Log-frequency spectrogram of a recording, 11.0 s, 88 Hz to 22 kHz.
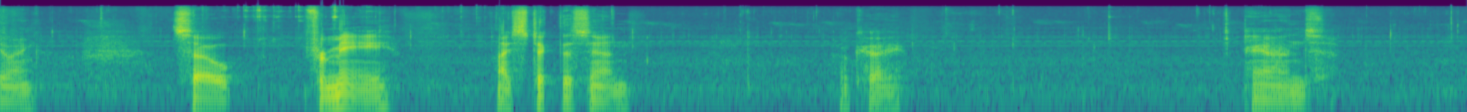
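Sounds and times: room hiss: 0:00.0 - 0:11.0.

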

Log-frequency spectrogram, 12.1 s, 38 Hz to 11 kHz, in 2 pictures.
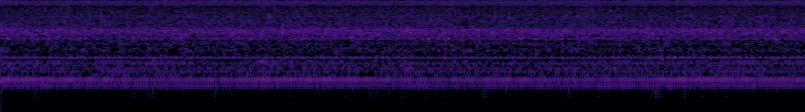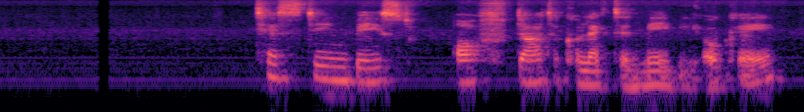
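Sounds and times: faint hum with hiss: 0:00.0 - 0:12.0.

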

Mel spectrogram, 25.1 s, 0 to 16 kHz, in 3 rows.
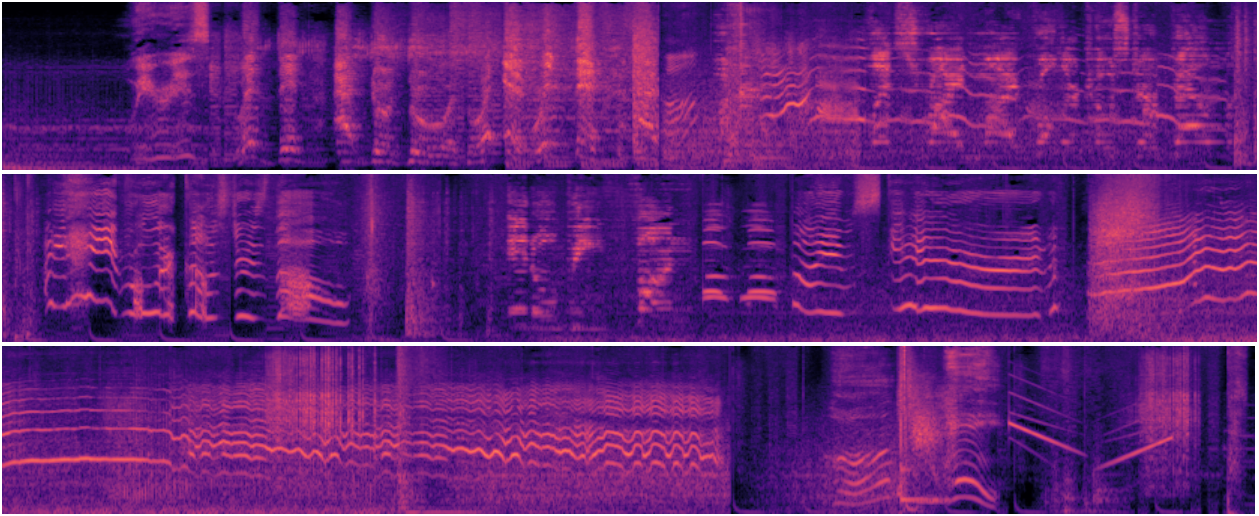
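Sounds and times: low rumble: 0:00.0 - 0:01.4, 0:04.3 - 0:08.1, 0:11.9 - 0:18.6
cartoon voices screaming: 0:04.8 - 0:09.0.

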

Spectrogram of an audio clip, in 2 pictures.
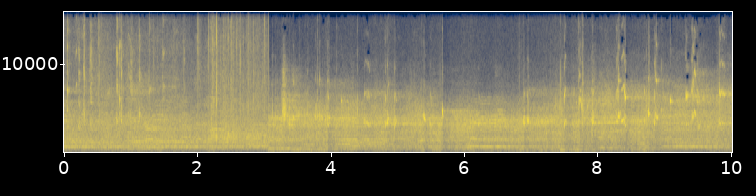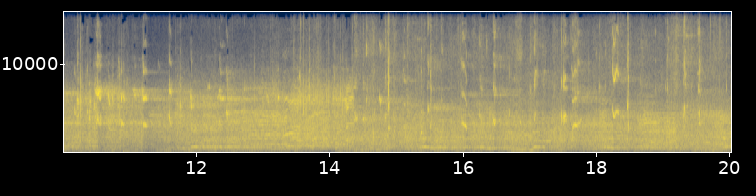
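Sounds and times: crowd voices and shouts: 0:00.0 - 0:20.0
basketball bouncing on court: 0:09.6 - 0:11.5.

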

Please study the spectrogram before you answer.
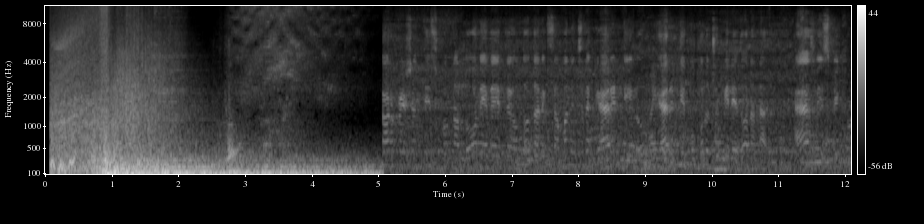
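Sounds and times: whoosh: 0:00.1 - 0:05.1
deep boom: 0:00.6 - 0:05.1
low sustained rumble: 0:00.8 - 0:05.1.

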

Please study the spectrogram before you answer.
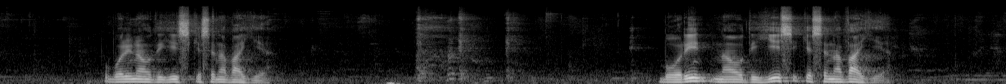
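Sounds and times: person coughing faintly: 0:04.1 - 0:05.4, 0:06.2 - 0:06.6.

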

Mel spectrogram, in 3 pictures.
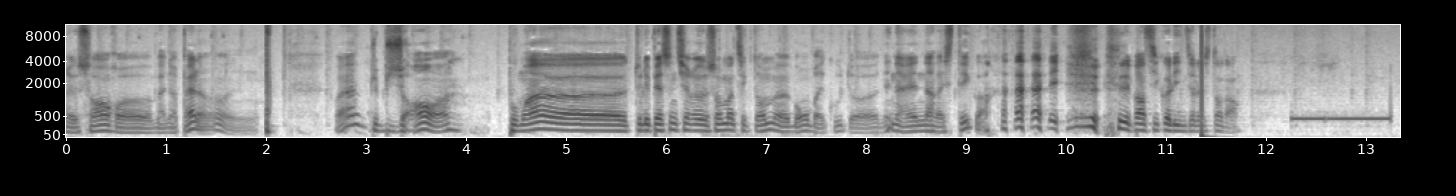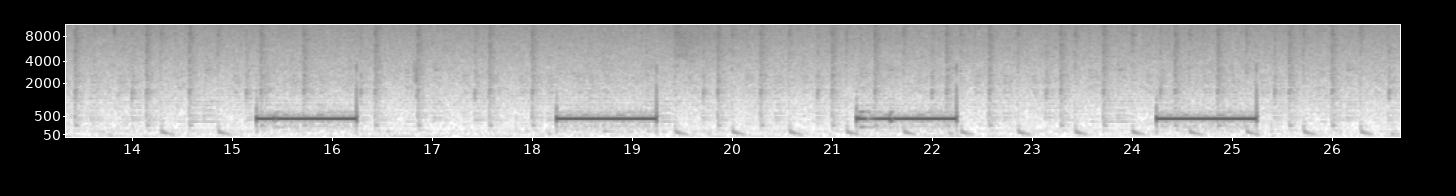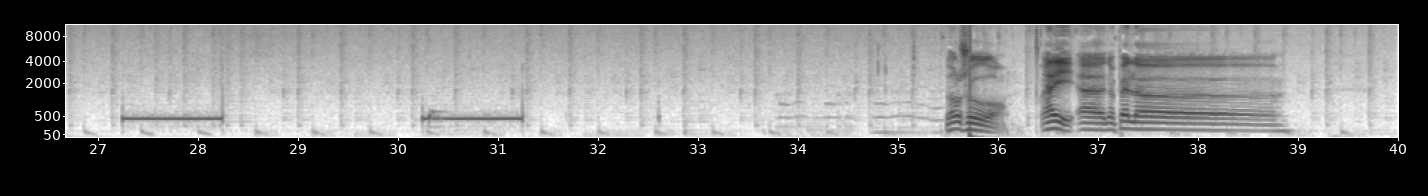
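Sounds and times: telephone ringback tone: 0:12.3 - 0:13.3, 0:15.3 - 0:16.3, 0:18.3 - 0:19.3, 0:21.3 - 0:22.3, 0:24.3 - 0:25.3, 0:27.3 - 0:28.3, 0:30.3 - 0:31.3.

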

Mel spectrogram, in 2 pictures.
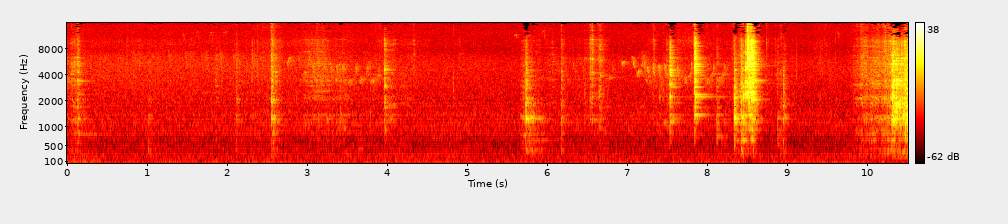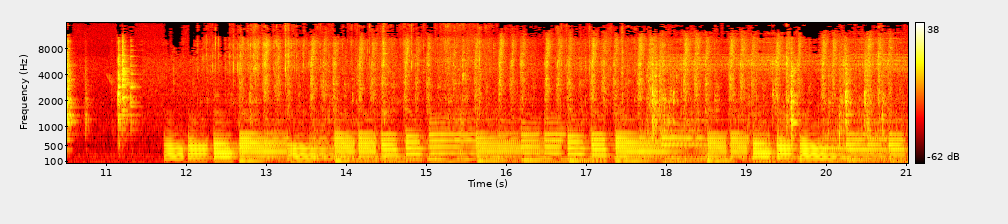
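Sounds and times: toy truck metallic clinks and scrapes: 0:07.5 - 0:09.1, 0:09.8 - 0:11.5
guitar-led song: 0:11.8 - 0:21.0.

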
